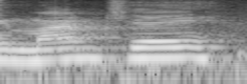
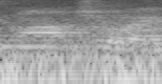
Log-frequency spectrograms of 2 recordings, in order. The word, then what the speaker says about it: Montjoy: And the first person is Montjay. Did I pronounce that right? No, it's okay. It's Montjoy. Nobody ever does.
